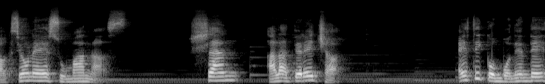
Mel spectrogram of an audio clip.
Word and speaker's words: 山: Shan a la derecha.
